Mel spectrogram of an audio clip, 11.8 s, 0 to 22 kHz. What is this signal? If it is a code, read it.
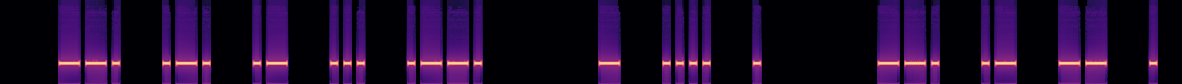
Morse code, heard as a keyed tone, about 18 wpm, spaced as for 12 wpm, 1000 Hz. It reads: GRASP THE GAME
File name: qotdfiles / 12wpm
